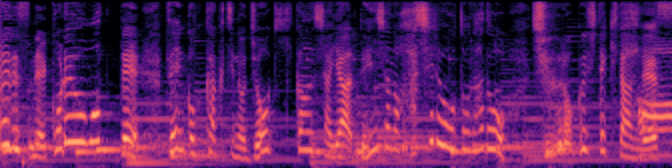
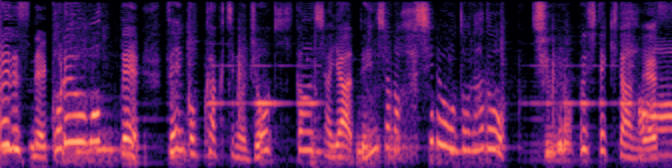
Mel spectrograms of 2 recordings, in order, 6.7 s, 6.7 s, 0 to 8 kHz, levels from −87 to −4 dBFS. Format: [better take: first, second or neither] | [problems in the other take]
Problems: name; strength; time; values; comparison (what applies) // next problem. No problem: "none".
first | noise reduction (neural mask model RNNoise)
